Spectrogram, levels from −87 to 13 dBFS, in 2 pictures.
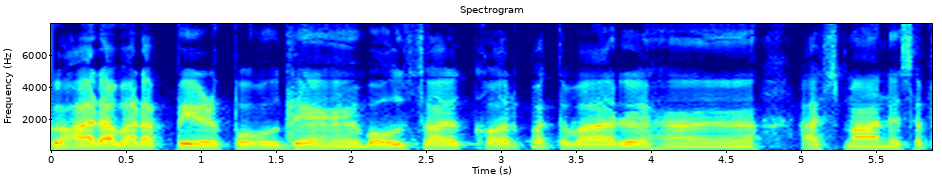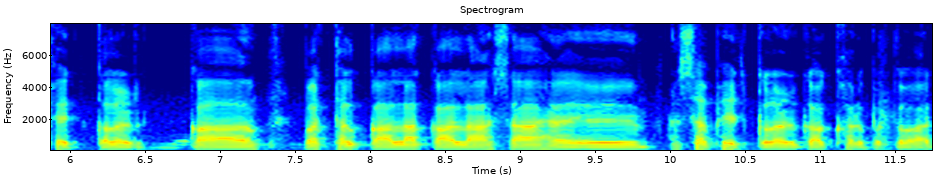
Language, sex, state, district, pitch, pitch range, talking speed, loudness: Hindi, male, Uttar Pradesh, Gorakhpur, 140 Hz, 135-145 Hz, 135 wpm, -23 LUFS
